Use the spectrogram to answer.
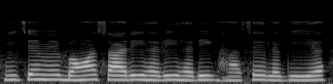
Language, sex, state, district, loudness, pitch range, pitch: Hindi, female, Chhattisgarh, Kabirdham, -23 LUFS, 195-215 Hz, 205 Hz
